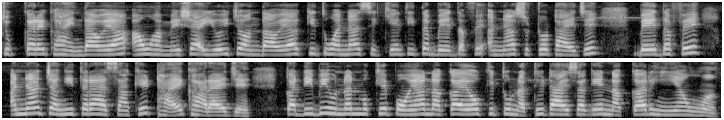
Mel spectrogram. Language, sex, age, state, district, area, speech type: Sindhi, female, 18-30, Maharashtra, Thane, urban, spontaneous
